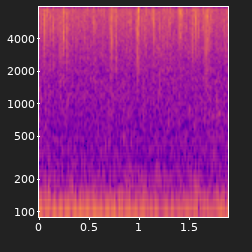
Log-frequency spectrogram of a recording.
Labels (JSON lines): {"label": "anthrophony, boat engine", "recorder": "SoundTrap 500"}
